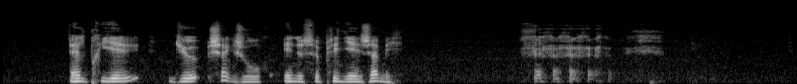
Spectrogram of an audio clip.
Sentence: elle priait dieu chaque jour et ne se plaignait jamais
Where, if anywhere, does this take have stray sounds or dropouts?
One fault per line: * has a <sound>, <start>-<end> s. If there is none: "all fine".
* has a laugh, 5.2-6.7 s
